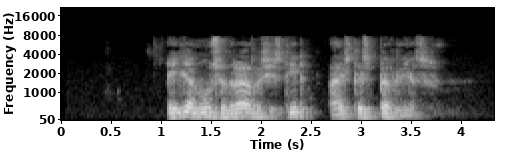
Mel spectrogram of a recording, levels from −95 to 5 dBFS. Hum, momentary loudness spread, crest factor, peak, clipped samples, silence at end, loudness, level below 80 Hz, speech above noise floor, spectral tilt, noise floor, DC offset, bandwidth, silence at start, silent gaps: none; 12 LU; 18 dB; -2 dBFS; under 0.1%; 0.6 s; -18 LUFS; -58 dBFS; 55 dB; -5.5 dB/octave; -73 dBFS; under 0.1%; 7.8 kHz; 1.05 s; none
